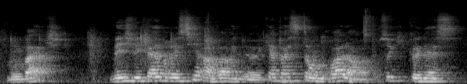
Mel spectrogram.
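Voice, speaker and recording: A man's voice: a little high, brisk, darkish tone, a little hiss or hum. A man giving a candid, reflective talk about his own life, telling it as a personal testimony. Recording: echoey room, voice from far off.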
